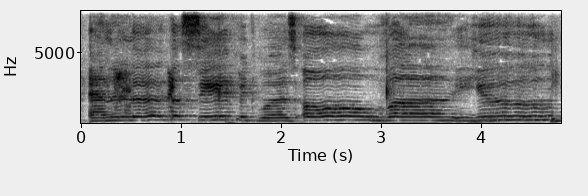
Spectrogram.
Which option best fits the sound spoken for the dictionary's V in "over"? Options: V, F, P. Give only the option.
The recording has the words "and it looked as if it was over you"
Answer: V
